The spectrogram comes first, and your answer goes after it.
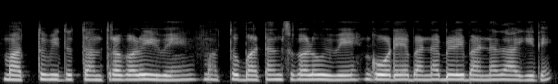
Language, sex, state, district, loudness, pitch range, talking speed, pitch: Kannada, female, Karnataka, Bidar, -16 LUFS, 215-225 Hz, 130 wpm, 220 Hz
